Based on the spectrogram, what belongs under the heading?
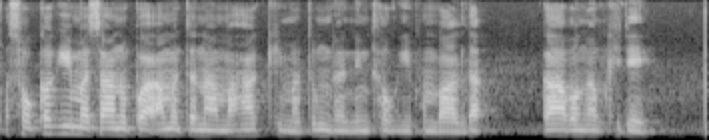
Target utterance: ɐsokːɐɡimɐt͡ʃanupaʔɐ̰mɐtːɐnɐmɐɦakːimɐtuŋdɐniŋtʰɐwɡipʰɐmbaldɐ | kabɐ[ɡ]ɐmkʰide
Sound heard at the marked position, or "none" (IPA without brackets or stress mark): ŋ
